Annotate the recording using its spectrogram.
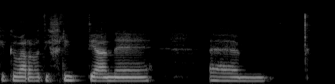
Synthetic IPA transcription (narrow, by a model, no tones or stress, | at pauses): əɡəvaɾvɔdifrɪntjanɛ | əːm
